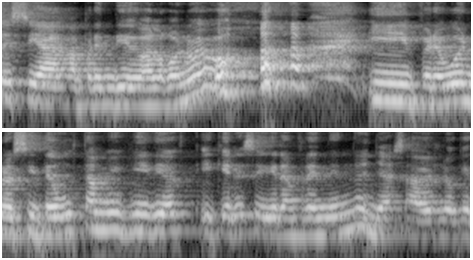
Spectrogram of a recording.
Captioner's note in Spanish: risas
